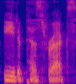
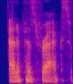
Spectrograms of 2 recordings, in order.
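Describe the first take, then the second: First: Oedipus is said in a British way. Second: Oedipus is said in a non-British way.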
